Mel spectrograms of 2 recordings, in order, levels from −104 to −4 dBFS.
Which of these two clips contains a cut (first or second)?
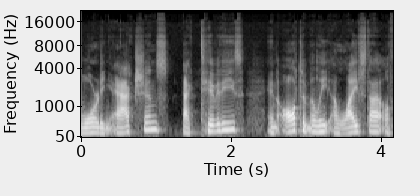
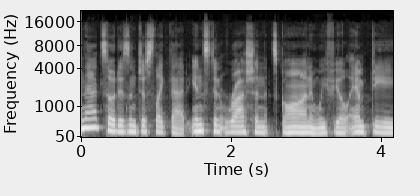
second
